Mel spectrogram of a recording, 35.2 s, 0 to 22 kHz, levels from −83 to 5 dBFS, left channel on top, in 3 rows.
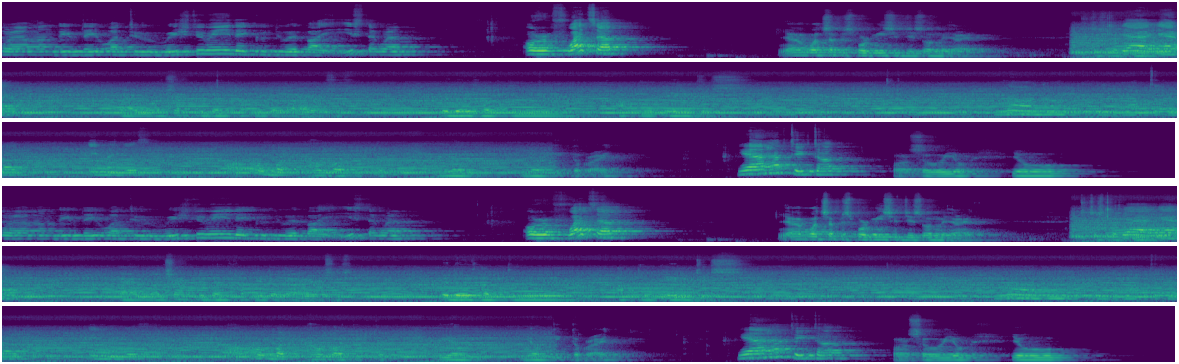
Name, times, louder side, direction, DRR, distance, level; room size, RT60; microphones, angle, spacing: voice 1, 0.0-4.1 5.2-6.1 11.2-11.9 21.7-23.7 24.4-24.9 30.9-31.8, left 1 dB, 35° left, 5 dB, 3.2 m, -31 dB
voice 2, 7.8-9.8 10.8-11.8 12.9-15.3 15.7-17.6 17.9-19.2 25.7-27.4 27.8-28.4 28.7-29.6 32.4-34.0, right 2 dB, 75° right, 7 dB, 3.5 m, -35 dB
sound 1, 10.7-29.1, equal, 5° right, 1.2 m, -34 dB
21.0 x 19.5 x 7.5 m, 0.89 s
head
